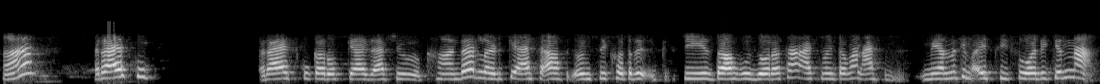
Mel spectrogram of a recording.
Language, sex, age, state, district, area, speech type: Kashmiri, male, 30-45, Jammu and Kashmir, Srinagar, urban, conversation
